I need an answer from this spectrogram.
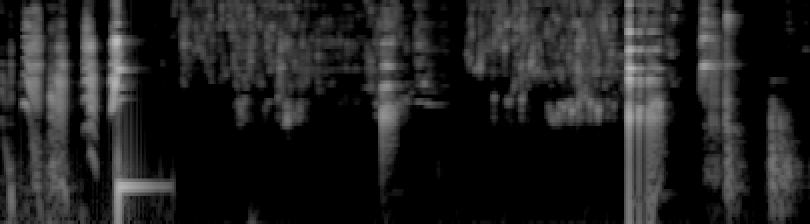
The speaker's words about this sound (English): So, here, let's pour some scotch.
